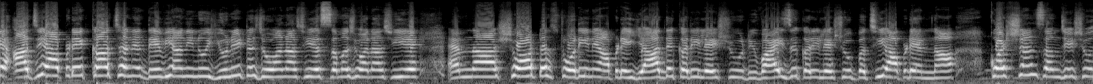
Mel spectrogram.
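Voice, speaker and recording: Young Gujarati woman tutor, high-pitched, playful and teasing on a live class. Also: a bit bright. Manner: playful, teasing, chatty with students. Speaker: online tutor. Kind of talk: chatty live exam revision lesson.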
